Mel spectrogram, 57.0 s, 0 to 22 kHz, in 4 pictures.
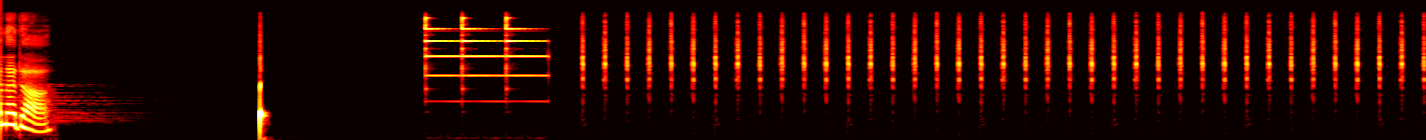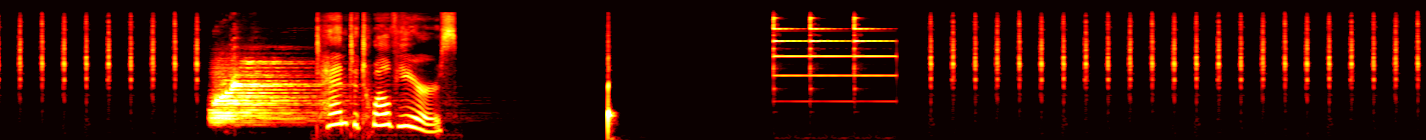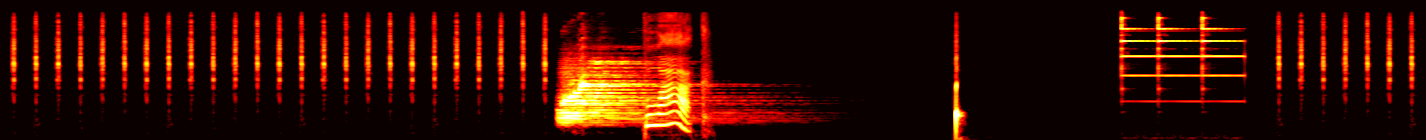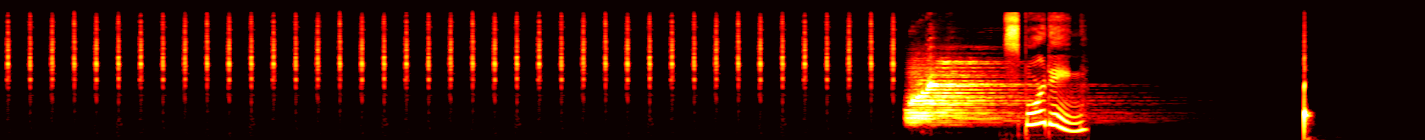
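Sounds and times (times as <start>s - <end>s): countdown clock ticking: 0.0s - 0.6s, 16.2s - 18.7s, 34.0s - 36.2s, 48.4s - 53.7s
bright bell-like chime: 16.4s - 17.5s, 34.1s - 35.0s, 51.8s - 52.9s.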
